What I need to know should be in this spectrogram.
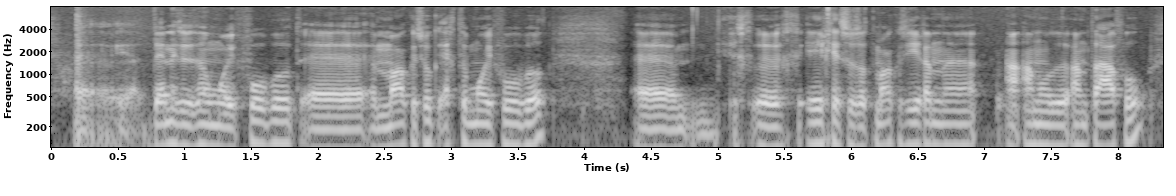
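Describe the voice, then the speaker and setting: A man talks at a fairly low pitch. Noticeable background noise runs underneath. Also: fairly even intonation, moderate pace. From Italy. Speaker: brand designer, agency co-founder. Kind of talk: casual interview chat. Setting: around a table in person.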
